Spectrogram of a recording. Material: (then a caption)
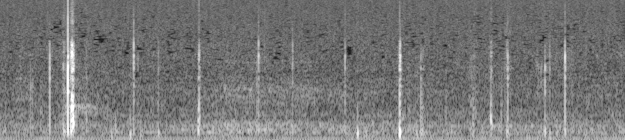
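Plastic, metal. Long glittery acrylic nails on both hands scratch the two round X/Y microphone capsules, with metal rims, on a small handheld black-plastic Tascam recorder. Quiet, scattered, short dry clicks and scratches sound close and bright, each dying instantly. A faint steady low hum sits underneath throughout.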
